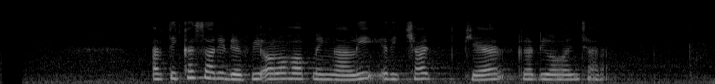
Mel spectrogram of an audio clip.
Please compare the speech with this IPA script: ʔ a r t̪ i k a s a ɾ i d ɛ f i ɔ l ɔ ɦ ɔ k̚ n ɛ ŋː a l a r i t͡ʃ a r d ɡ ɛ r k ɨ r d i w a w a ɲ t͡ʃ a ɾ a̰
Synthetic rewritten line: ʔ a r t̪ i k a s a ɾ i d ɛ f i ɔ l ɔ ɦ ɔ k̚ n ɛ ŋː a l i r i t͡ʃ a r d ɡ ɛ r k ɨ r d i w a w a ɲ t͡ʃ a ɾ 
